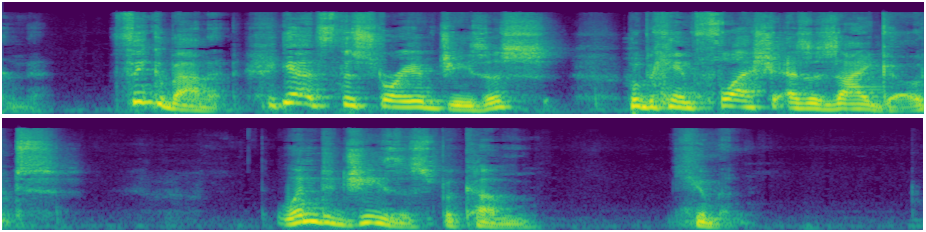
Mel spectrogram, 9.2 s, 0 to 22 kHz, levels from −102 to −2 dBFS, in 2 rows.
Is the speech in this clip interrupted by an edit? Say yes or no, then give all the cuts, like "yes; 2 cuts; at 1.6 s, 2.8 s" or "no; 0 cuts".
no; 0 cuts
